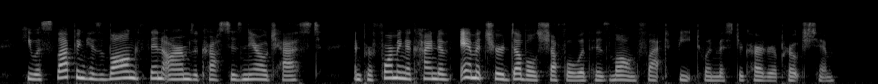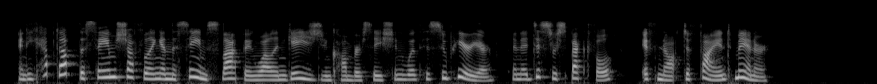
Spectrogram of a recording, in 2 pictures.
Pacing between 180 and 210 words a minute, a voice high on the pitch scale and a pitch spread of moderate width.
Yes: average, 185 wpm; high, 230 Hz; average, 5.0 semitones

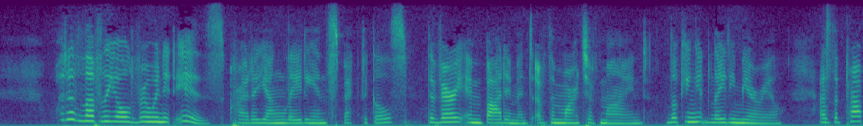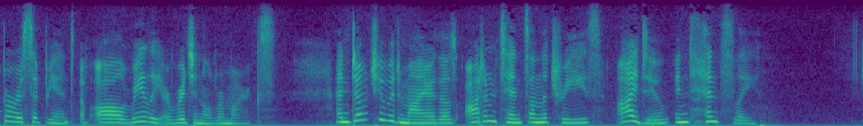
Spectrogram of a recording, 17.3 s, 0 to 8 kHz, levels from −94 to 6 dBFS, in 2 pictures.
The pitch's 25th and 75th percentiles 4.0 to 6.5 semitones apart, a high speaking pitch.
Yes: average, 4.7 semitones; high, 230 Hz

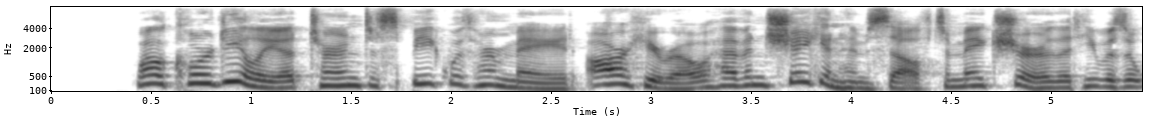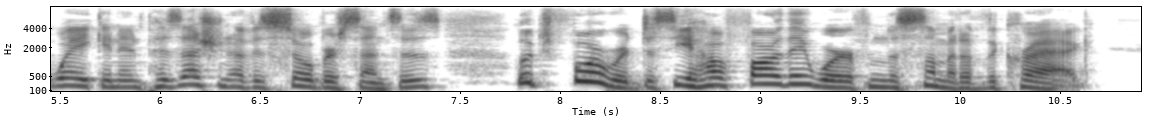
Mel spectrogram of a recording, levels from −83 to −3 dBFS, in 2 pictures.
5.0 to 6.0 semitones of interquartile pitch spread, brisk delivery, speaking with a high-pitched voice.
Yes: wide, 5.5 semitones; fast, 225 wpm; high, 200 Hz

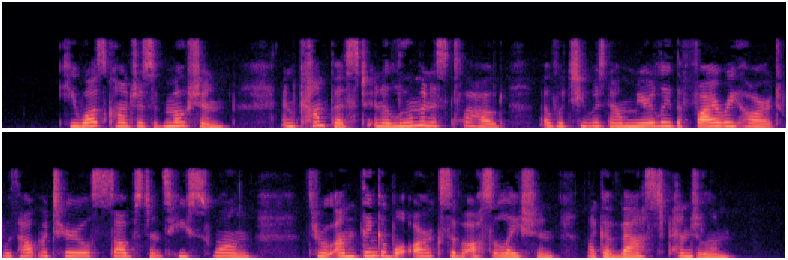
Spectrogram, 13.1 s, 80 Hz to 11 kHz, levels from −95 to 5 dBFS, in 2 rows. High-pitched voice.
Yes: very high, 285 Hz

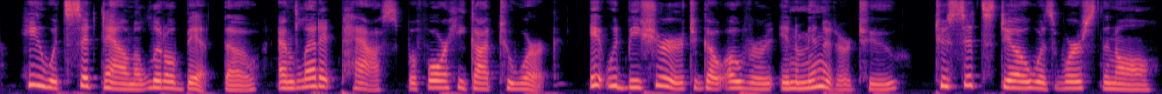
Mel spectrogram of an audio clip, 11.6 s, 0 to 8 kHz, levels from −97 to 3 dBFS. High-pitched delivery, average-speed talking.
Yes: high, 200 Hz; average, 185 wpm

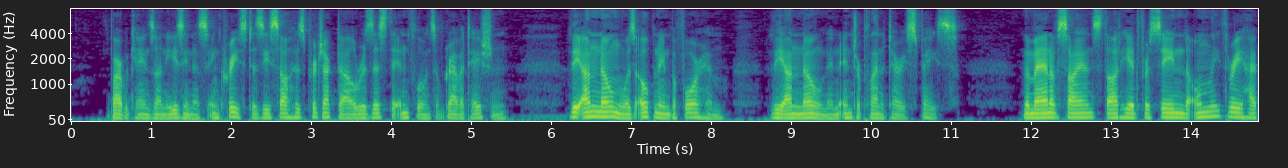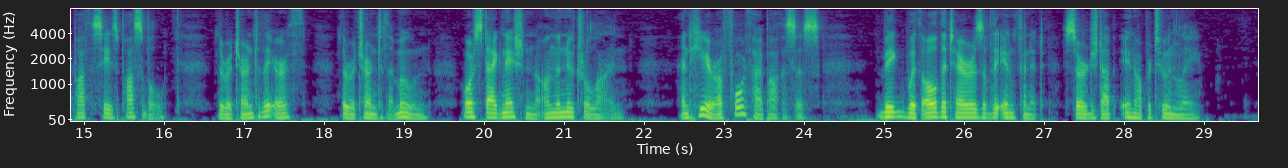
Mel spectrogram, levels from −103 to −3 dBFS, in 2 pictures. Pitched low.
Yes: low, 105 Hz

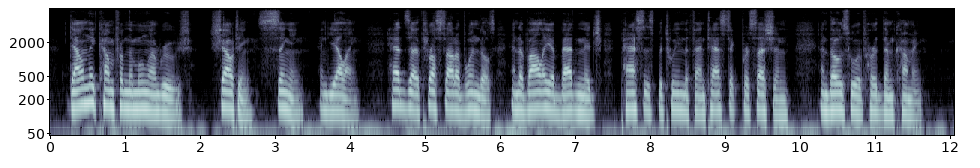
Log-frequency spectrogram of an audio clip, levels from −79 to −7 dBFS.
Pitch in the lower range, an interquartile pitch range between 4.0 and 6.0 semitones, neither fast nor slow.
No: low, 120 Hz; average, 2.8 semitones; average, 170 wpm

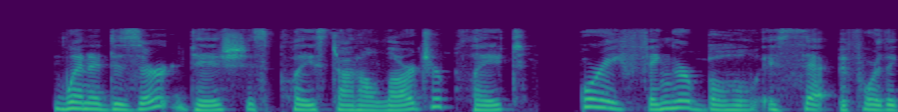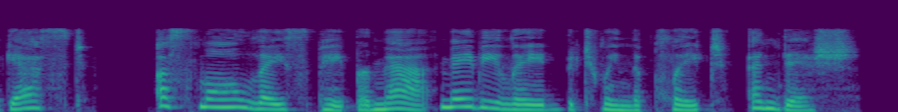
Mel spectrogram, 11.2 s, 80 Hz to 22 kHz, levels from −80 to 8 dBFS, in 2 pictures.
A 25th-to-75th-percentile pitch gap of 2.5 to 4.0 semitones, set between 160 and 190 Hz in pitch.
No: average, 4.6 semitones; medium, 185 Hz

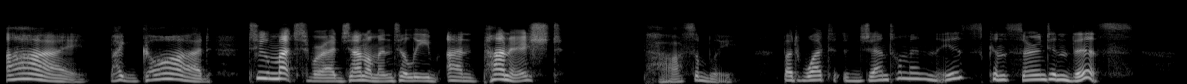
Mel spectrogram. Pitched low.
No: high, 190 Hz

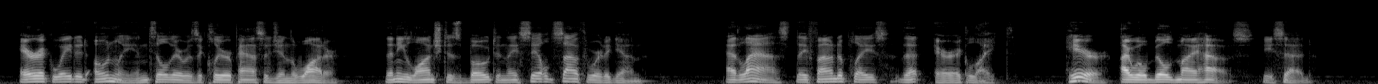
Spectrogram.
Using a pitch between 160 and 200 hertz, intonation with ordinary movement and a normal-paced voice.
No: low, 105 Hz; average, 3.6 semitones; average, 170 wpm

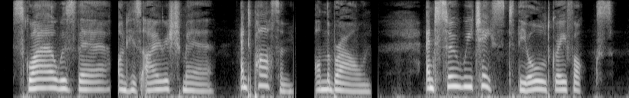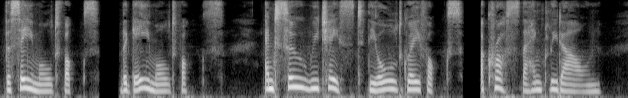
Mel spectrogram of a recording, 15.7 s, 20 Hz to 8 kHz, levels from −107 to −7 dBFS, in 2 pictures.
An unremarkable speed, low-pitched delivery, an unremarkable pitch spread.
No: average, 155 wpm; high, 195 Hz; average, 4.5 semitones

